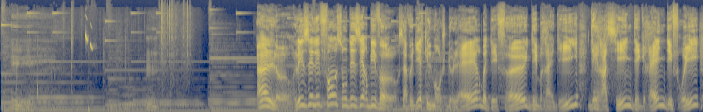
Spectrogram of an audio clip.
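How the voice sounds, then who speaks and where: Swooping, pondering grandpa zebra. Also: male voice, medium pitch, huge pitch swings, slow pace, pauses often, sharp tone, exaggerated voice. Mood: thoughtful. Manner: hesitant, pondering. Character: kindly, thoughtful grandfather zebra, elderly male. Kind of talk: French children's cartoon dialogue. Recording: music behind the voice.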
